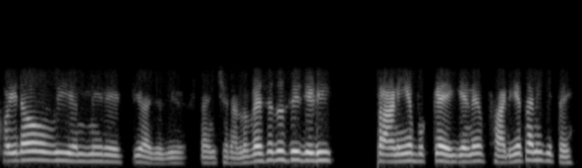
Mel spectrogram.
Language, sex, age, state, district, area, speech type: Punjabi, male, 18-30, Punjab, Ludhiana, urban, conversation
